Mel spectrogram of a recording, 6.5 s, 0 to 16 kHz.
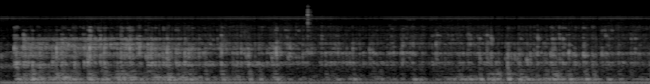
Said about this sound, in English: because underneath the tube chassis, the big 8-litre supercharged nitromethane burning engine of the fuel dragster.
